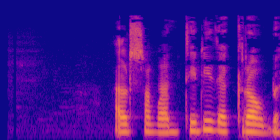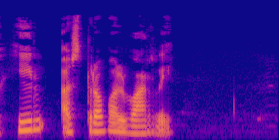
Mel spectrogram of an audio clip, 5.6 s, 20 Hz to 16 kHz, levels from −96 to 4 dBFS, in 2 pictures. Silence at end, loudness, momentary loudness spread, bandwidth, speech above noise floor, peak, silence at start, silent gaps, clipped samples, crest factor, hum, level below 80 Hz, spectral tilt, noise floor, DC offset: 1.1 s; -27 LUFS; 9 LU; 11.5 kHz; 47 dB; -6 dBFS; 1.15 s; none; under 0.1%; 22 dB; none; -72 dBFS; -5 dB/octave; -73 dBFS; under 0.1%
